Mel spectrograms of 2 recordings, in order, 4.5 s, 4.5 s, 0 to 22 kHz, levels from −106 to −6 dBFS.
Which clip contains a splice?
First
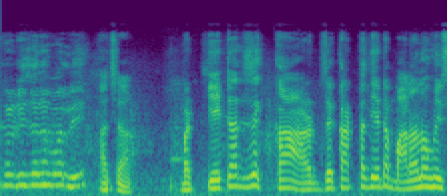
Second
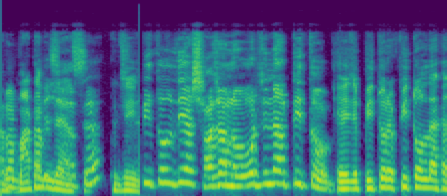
second; 1 cut; at 1.4 s

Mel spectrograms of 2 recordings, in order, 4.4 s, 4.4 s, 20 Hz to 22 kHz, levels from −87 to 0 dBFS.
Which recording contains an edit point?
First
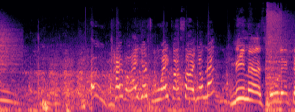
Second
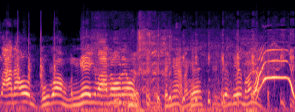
first; 2 cuts; at 1.2 s, 3.3 s

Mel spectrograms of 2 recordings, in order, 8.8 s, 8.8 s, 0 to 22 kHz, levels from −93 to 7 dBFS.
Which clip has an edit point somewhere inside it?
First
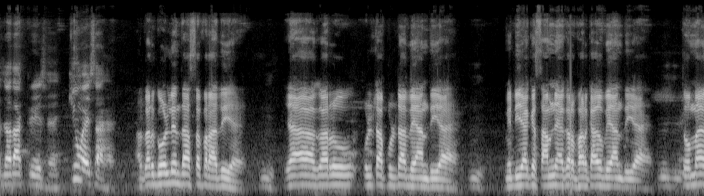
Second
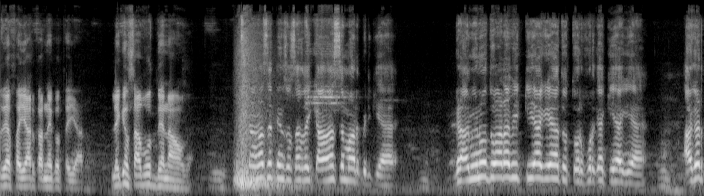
second; 1 cut; at 3.1 s

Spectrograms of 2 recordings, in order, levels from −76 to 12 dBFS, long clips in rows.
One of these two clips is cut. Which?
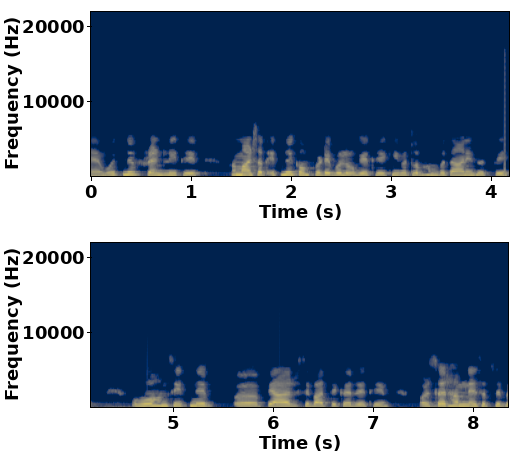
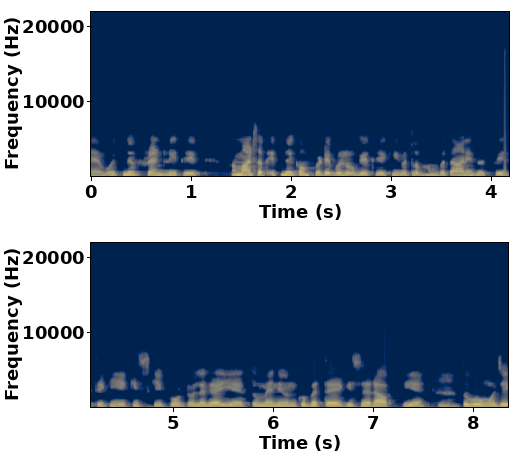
second; 1 cut; at 4.2 s

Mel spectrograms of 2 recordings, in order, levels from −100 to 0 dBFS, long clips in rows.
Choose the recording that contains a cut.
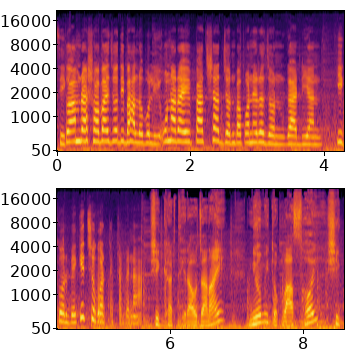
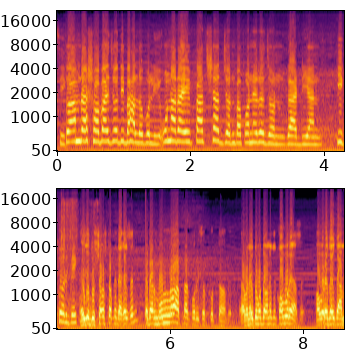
second; 2 cuts; at 4.6 s, 7.0 s

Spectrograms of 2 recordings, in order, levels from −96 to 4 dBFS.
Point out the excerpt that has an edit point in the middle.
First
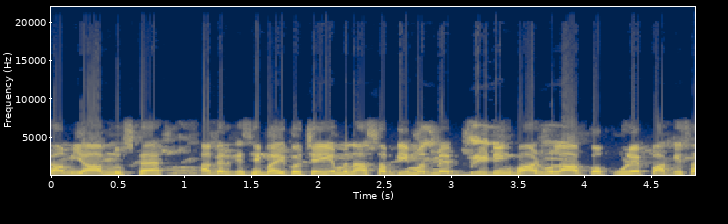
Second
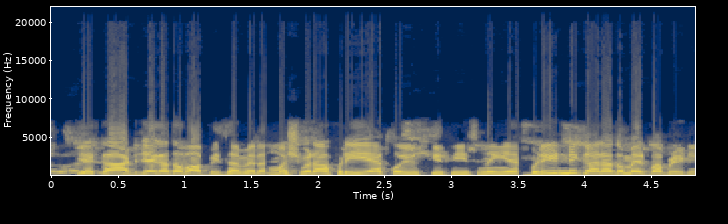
second; 2 cuts; at 1.6 s, 3.5 s

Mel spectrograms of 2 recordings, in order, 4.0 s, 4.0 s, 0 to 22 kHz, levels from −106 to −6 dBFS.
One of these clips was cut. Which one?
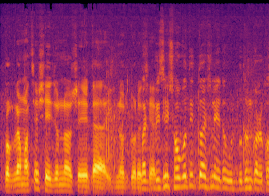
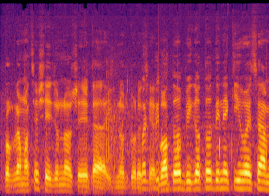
second; 1 cut; at 2.4 s

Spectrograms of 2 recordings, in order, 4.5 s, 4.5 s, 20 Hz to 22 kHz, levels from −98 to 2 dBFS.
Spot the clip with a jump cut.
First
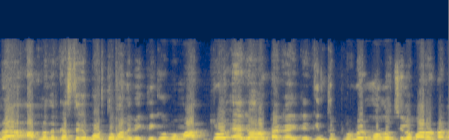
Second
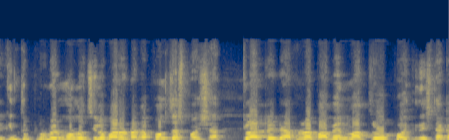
second; 1 cut; at 2.4 s

